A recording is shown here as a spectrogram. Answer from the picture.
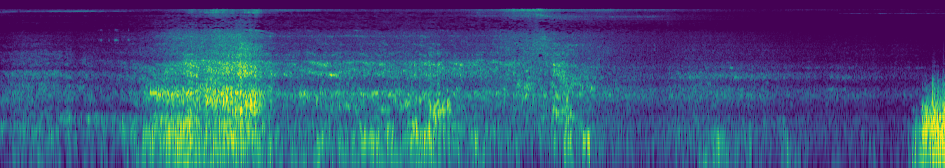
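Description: Passenger train running through the station at speed under catenary: the rush and wheel noise swell as the lead car arrives, roll on past, then fade as the train recedes. A sudden loud noise starts right at the end.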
